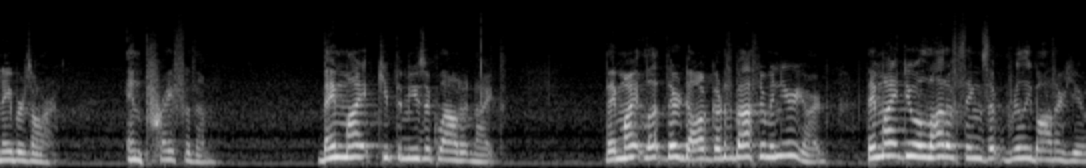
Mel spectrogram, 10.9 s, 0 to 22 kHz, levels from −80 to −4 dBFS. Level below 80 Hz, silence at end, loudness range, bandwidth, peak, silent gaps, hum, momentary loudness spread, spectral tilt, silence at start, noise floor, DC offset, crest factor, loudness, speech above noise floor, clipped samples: -74 dBFS; 0 s; 4 LU; 8.8 kHz; -4 dBFS; none; none; 14 LU; -7 dB/octave; 0 s; -55 dBFS; under 0.1%; 18 dB; -22 LUFS; 33 dB; under 0.1%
